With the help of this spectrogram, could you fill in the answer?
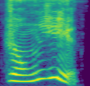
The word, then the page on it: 荣誉: róng yù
